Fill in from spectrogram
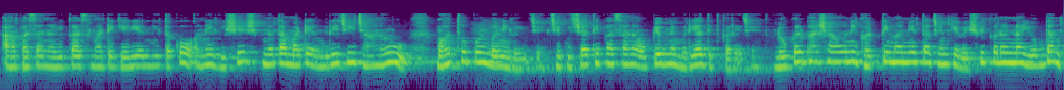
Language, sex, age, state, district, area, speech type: Gujarati, female, 18-30, Gujarat, Rajkot, rural, spontaneous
